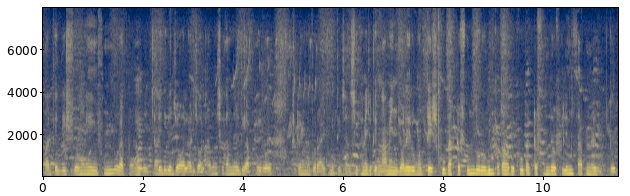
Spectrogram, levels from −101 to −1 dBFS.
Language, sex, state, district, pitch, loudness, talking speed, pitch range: Bengali, male, West Bengal, Malda, 150 Hz, -20 LUFS, 200 wpm, 140-155 Hz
